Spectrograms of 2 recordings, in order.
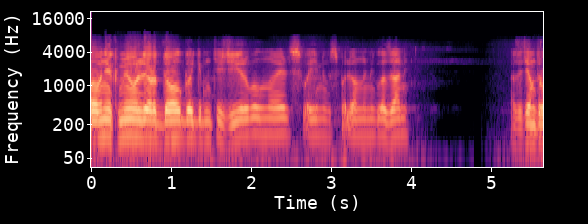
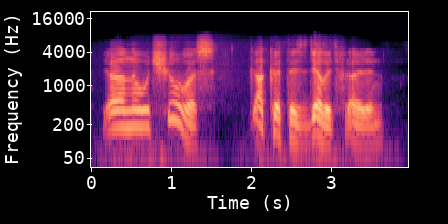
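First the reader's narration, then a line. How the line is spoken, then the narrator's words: Ingratiating promise. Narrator (Russian): вкрадчиво пообещал он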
